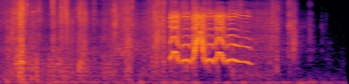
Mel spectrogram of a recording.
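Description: A dog chomps a squeaky turtle plush toy with several squeakers inside, giving a quick burst of shrill, wavering squeaks after some rustling, close and fairly loud, then quiet.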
